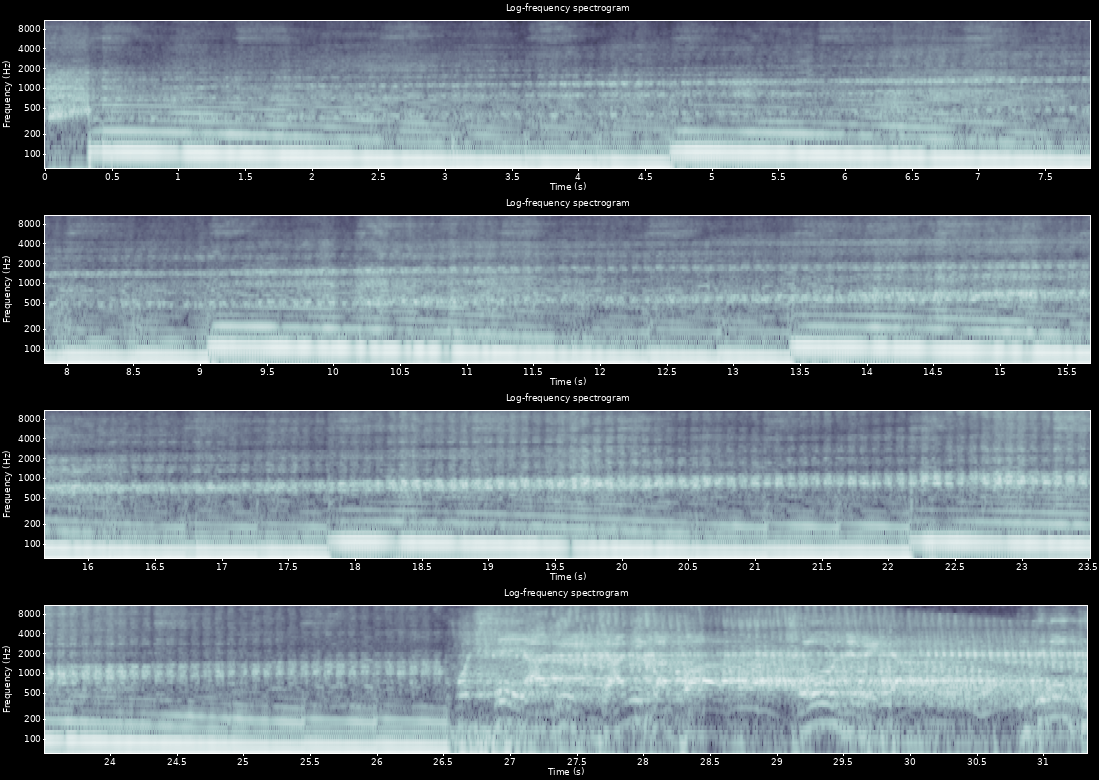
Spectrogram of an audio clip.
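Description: A towering DJ sound-box stack, loud, playing a bass-heavy sound-check track. Deep bass notes step down in pitch in a phrase that repeats about every four and a half seconds, under a slowly rising tone. Near the end it switches suddenly to a brighter, busier sound.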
